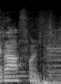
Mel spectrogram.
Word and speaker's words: Rafold: V uprizoritvi igrajo Aleksandar Jovanovski, Čarna Lampret, Jakob Podjavoršek, Lara Rajni, Marko Arfold, Nate Skravos, Neža Dvorščak, Peter Podgoršek, Jure Šimonka, Urban Brenčič, sem koga narobe izgovoril? – Ja, mislim, da je Rafold. – No. Marko Rafold, pardon.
